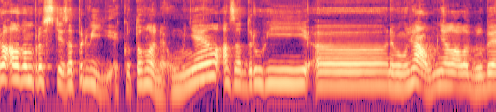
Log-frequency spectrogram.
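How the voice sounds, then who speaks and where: A woman at a medium pitch speaks in an animated tone with lively intonation. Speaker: podcast co-host. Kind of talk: casual chat.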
